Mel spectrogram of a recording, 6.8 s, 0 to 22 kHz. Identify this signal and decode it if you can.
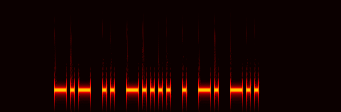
Morse code, heard as a keyed tone, about 15 wpm, 700 Hz. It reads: KI6END
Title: USA Call Signs - 6 Characters - Repeated 3x - 15wpm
